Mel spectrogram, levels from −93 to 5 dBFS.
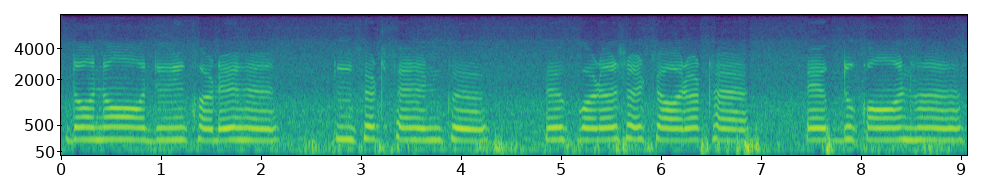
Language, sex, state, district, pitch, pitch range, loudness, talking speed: Hindi, female, Haryana, Rohtak, 225 Hz, 220-230 Hz, -13 LUFS, 100 wpm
